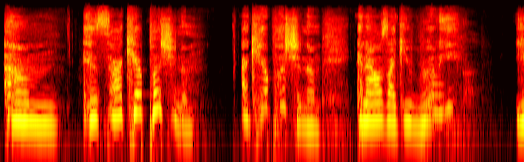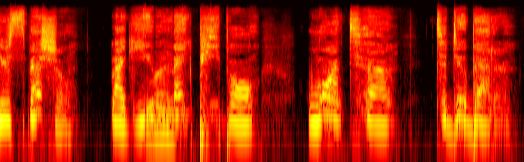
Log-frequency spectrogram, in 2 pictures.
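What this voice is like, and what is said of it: Tender, strained voice. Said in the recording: “You have to excuse me. My voice is a little tender today.”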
